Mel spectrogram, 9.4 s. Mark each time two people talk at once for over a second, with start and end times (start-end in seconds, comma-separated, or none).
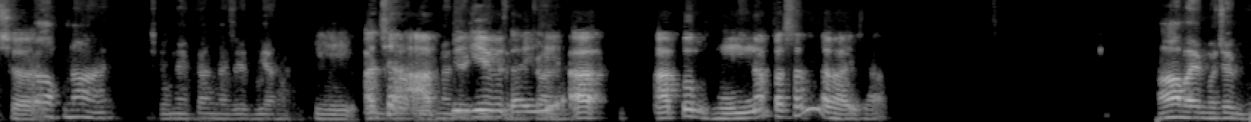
2.8-4.3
